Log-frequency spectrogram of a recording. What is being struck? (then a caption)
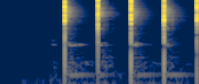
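Newton's cradle with steel balls. A fingertip with a long blue nail pulls back and releases an end ball on a desk Newton's cradle, which has a mirrored black base, a chrome frame and five small solid polished steel balls hanging on strings. After a faint low rumble, five sharp, bright metallic clacks ring out at an even pace, each dying away almost at once.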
